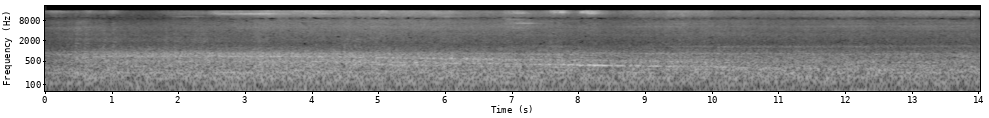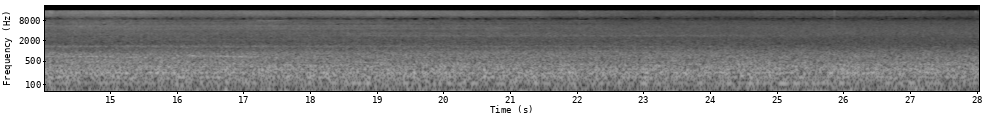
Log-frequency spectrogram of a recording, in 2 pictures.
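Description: Electric commuter train running through the station and slowing, with a steady rumble of wheels on rail. Its motor whine falls gradually in pitch over the first ten seconds or so as it brakes.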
